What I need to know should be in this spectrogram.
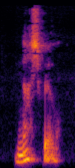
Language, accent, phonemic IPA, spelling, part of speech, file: English, Southern England, /ˈnæʃˌvɪl/, Nashville, proper noun / noun, LL-Q1860 (eng)-Nashville.wav
- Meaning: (proper noun) A number of places in the United States: 1. A city, the county seat of Davidson County, Tennessee 2. A city, the county seat of Davidson County, Tennessee.: The capital city of Tennessee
